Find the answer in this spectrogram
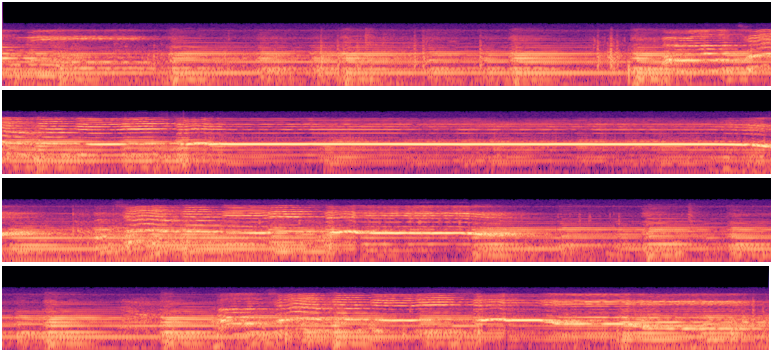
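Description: A man singing to his own acoustic guitar accompaniment, with one long held note of about five seconds near the middle and shorter held notes later.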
